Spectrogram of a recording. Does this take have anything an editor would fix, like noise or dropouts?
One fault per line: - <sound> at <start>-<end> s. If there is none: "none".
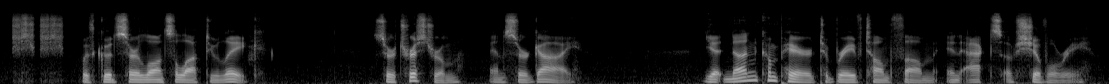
- laugh at 0.1-0.6 s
